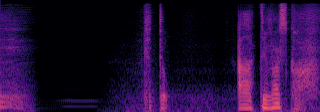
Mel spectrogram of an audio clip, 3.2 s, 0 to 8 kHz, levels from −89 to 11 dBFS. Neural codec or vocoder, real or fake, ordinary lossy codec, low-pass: codec, 16 kHz, about 1 kbps, DyCAST, with the encoder's durations; fake; none; 7.2 kHz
